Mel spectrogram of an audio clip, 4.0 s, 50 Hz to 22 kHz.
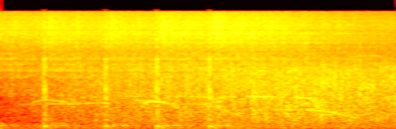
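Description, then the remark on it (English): Steak sizzling loudly in a hot pan, a dense steady crackle and hiss with five faint pulses spaced about half a second apart: five steak sizzles congratulating five home closings from the past week. “So as is tradition here on the Savvy Realtor, in order to congratulate those 5 closings from the past week, 5 steak sizzles.”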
